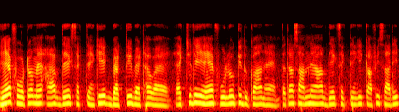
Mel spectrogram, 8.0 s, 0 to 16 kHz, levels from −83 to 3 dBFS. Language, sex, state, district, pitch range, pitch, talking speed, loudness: Hindi, male, Bihar, Madhepura, 175-200 Hz, 185 Hz, 220 wpm, -20 LUFS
